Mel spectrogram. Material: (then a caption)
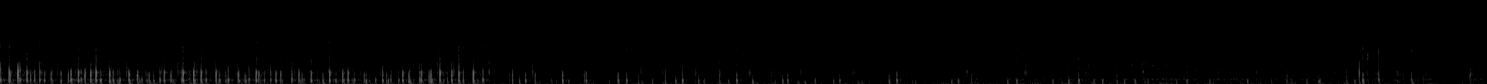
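Cardboard. Fingernails tap rapidly on the glossy surface of a small, handheld white cardboard iPhone box in a typing-like pattern. The clicks are dry and close together, with no ring after each tap. They are louder and denser for the first five seconds, then continue more softly.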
